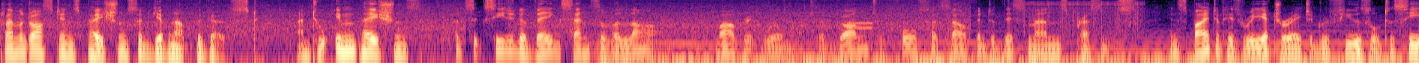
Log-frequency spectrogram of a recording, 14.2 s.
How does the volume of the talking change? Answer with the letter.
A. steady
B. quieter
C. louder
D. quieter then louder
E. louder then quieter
D.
